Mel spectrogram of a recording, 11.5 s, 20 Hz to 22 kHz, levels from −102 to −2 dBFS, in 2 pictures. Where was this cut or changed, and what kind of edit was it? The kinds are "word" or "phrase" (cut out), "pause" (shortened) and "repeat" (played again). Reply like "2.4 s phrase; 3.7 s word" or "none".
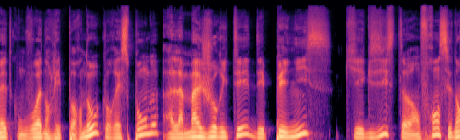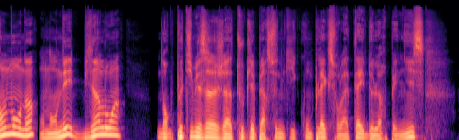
2.0 s word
